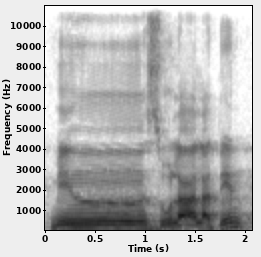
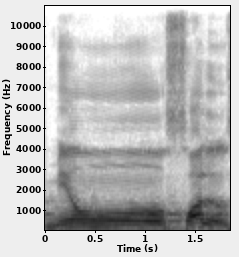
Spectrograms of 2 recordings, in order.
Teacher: Kalau huruf setelahnya tipis, min sulalatin, maka nunnya juga tipis. Tapi kalau tebal, min sol, dia juga ikut tebal. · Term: nun ikhfa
